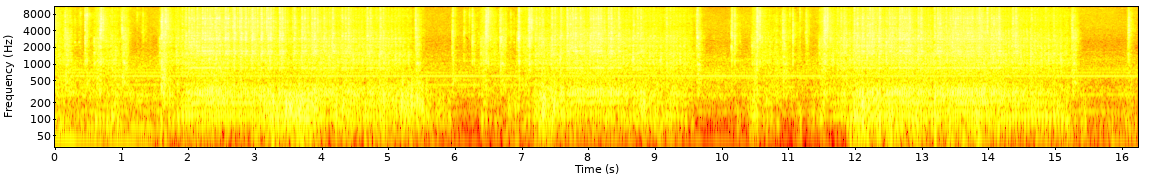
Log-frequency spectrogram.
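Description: Yamaha Jog CG50 scooter's 50cc two-stroke engine running unevenly just after a hard start, its revs rising three times and falling back, with uneven popping at low revs in between. It is a poor-starting engine still struggling to pick up and warm up.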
